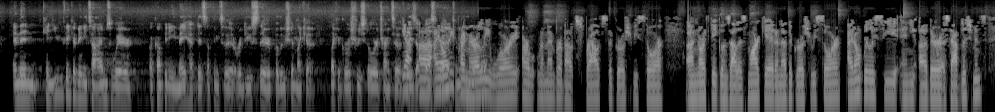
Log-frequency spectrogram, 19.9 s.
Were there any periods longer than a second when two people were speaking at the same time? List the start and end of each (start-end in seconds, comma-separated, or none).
8.0-9.7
